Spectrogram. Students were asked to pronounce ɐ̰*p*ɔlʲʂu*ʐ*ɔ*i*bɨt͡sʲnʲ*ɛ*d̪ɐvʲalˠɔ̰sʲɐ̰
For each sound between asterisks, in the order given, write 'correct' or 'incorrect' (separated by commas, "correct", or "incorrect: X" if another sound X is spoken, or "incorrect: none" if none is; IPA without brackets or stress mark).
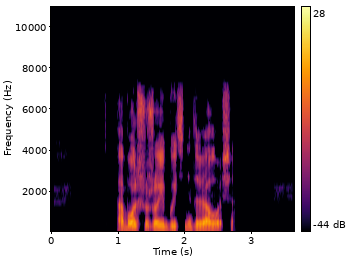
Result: incorrect: b, correct, correct, correct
